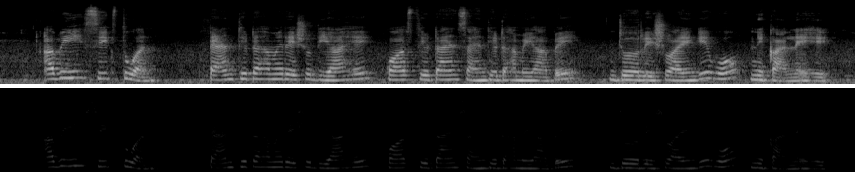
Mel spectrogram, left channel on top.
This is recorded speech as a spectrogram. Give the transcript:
अभी 6th वन, टैन थीटा हमें रेशो दिया है, cos theta and sine theta हमें यहाँ पे जो रेशो आएंगे वो निकालने हैं।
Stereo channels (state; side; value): quieter; right; 36.3 dB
